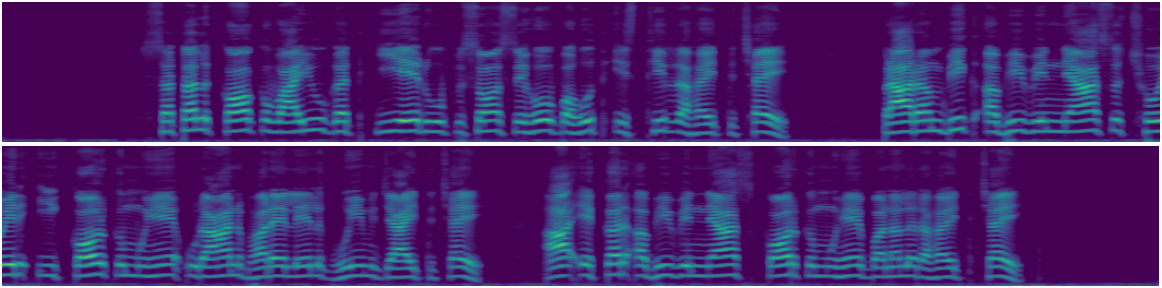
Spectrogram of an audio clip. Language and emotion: Maithili, neutral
